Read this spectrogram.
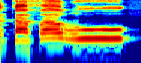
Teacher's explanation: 1 الف کے برابر کھینچ لینا ہے کیونکہ یہ واو مدہ کہلاتی ہے۔ واو سے پہلے پیش ہو، واو ساکن ہو تو واو مدہ کہلاتی ہے۔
